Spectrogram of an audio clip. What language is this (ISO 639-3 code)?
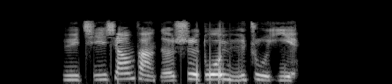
zho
